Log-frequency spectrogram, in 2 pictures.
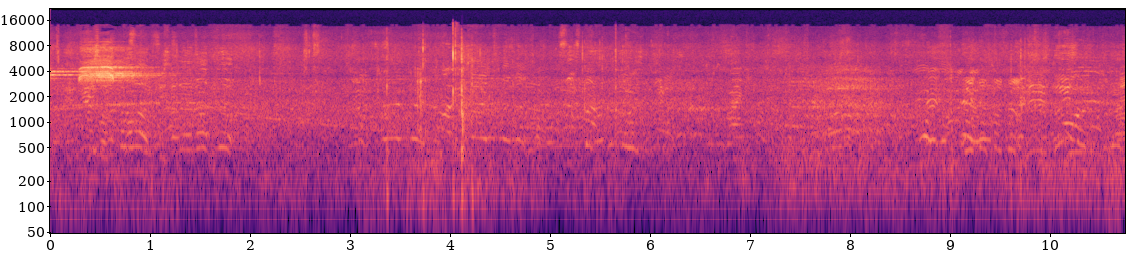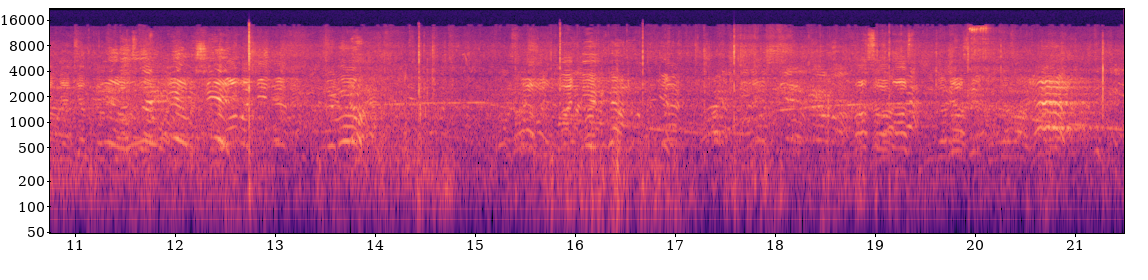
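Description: Young men shout and call out to each other across an open pitch.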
